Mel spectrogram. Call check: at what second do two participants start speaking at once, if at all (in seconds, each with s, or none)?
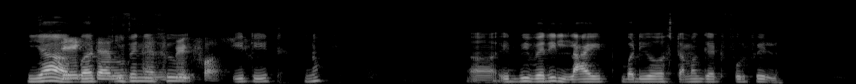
0.6 s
